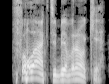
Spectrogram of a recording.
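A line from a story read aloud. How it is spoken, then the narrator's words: Snorting. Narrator (Russian): хмыкнул Туз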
